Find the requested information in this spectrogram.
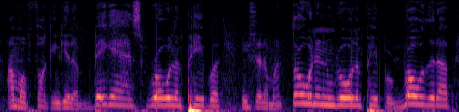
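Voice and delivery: high, loud and fast; excited kid. Retold or imitated. Josh hyping his rolling paper plan, high and loud. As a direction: rush it out, giddy and loud.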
